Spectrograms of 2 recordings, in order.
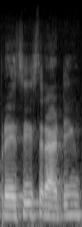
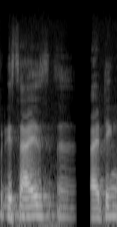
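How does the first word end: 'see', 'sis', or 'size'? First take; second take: sis; size. First: The first word ends with a hissing 'sis' sound. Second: The first word ends with a long 'size' sound. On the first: "कुछ लोग इसका गलत उच्चारण करते हैं" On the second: "कुछ लोग इसका गलत उच्चारण करते हैं"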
